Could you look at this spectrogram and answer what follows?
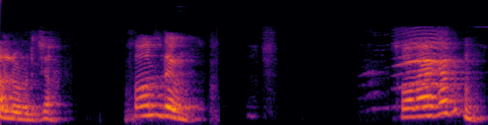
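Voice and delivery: a mother cooing to her crying daughter, high and gentle. Real, not acted. Mother coaxing her sick daughter.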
